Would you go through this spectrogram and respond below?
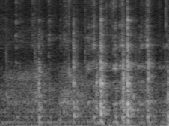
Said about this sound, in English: This is very easy to do. You can also just use a fork. You don't have to use a wire whisk if you don't want to. And we're just mixing it together. If you're dealing with two eggs, then you'll have a little bit of extra whisking to do.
